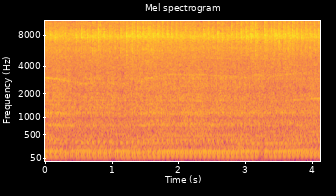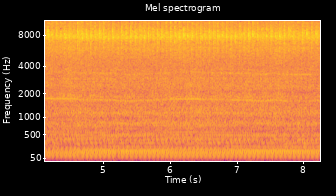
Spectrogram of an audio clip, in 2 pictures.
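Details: Craftsman GT6000 garden tractor repowered with a Briggs & Stratton Vanguard 16HP horizontal-shaft engine, first start after install: a deep, steady rumble at constant speed with no misses, knocks or surging. The engine runs healthy.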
